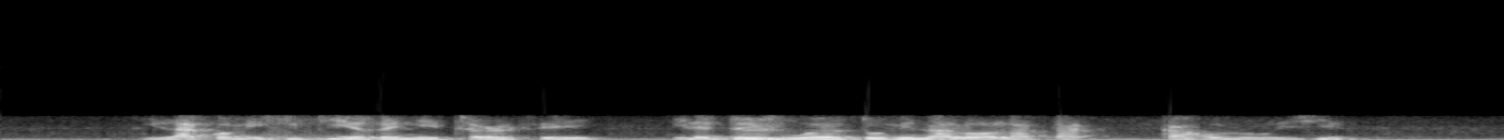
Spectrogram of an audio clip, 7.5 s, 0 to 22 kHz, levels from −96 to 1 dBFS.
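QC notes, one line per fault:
throughout: AMR narrowband mobile codec. The speech is cut off above 4 kHz and has a buzzy, synthetic edge, with plainly audible damage. The band limit points to 8 kHz sampling, and the coarse vocal-tract model and sparse pulse excitation fit a low mode of about 7.4 kbps.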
